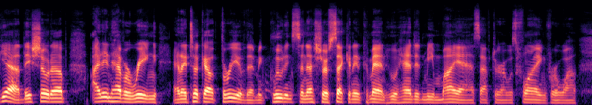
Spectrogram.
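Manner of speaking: normal talking voice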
